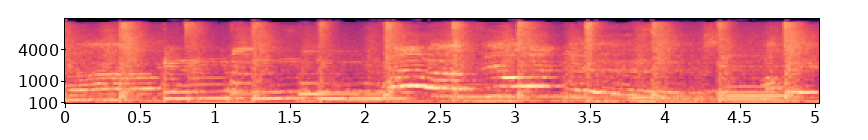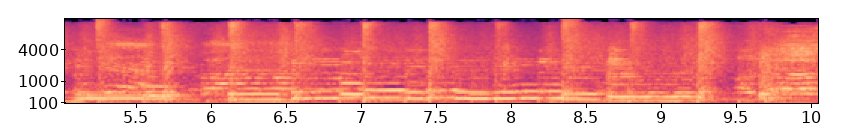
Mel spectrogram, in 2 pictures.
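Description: Live blues trio of electric guitar, electric bass and drum kit playing an instrumental passage, the guitar taking lead lines with bent notes over a steady beat.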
